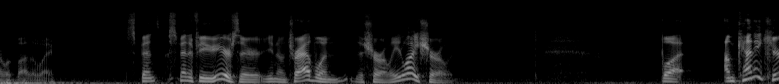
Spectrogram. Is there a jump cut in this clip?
no; 0 cuts

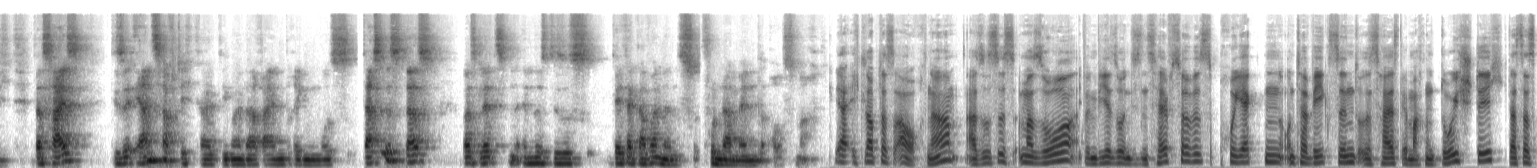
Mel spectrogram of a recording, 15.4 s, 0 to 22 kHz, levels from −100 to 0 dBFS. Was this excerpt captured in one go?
no; 2 cuts; at 10.8 s, 14.0 s

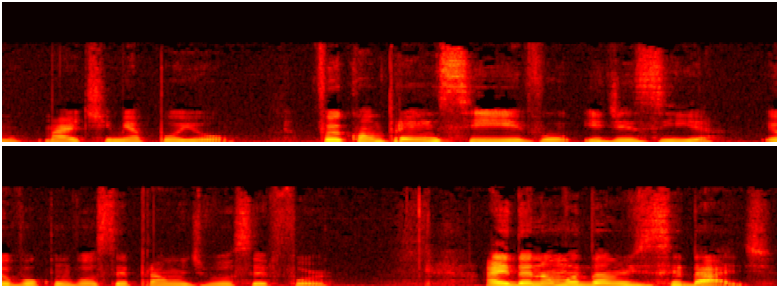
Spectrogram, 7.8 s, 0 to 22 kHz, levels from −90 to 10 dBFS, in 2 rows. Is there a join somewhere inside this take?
no; 0 cuts

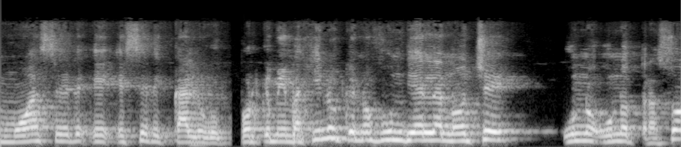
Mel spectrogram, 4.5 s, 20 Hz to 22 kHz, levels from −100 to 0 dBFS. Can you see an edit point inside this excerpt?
yes; 1 cut; at 1.5 s

